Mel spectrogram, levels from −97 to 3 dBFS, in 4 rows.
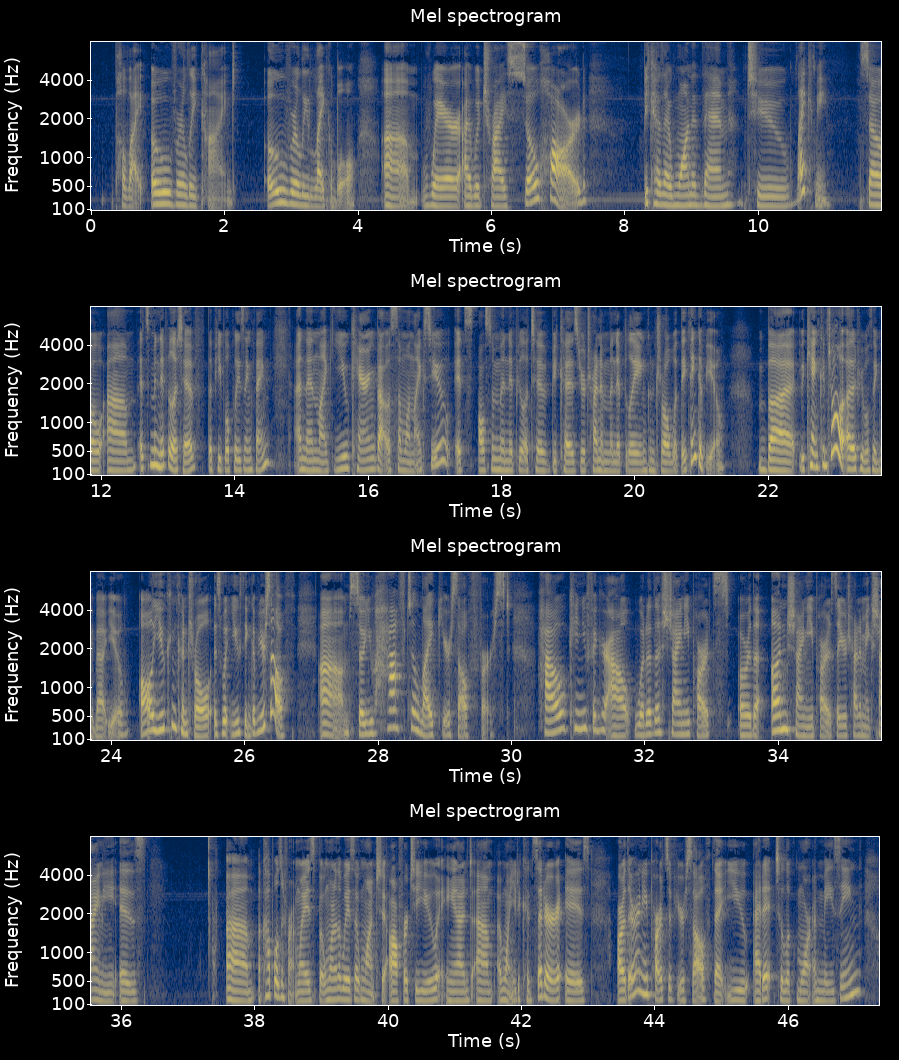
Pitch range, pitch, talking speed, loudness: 160-205 Hz, 175 Hz, 175 wpm, -24 LUFS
